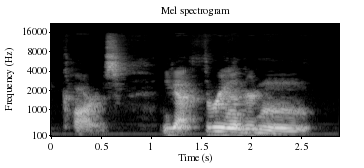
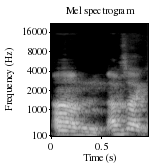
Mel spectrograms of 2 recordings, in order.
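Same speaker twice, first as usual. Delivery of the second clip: usual speaking voice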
